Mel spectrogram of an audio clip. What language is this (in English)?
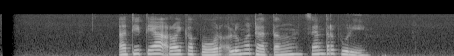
Javanese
